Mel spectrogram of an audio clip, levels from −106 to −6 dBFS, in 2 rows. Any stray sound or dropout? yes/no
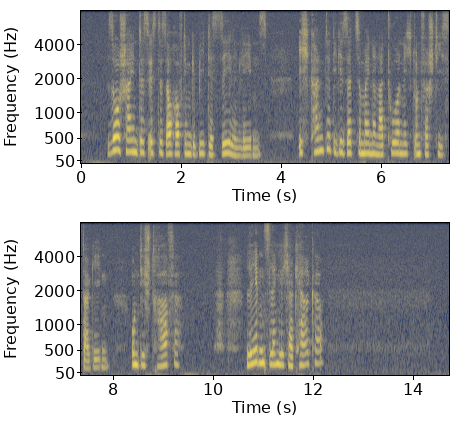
no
